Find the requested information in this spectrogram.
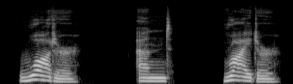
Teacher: in North American English T often sounds like duh in the middle of words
